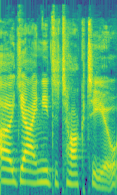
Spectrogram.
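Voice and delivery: ordinary talk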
